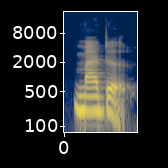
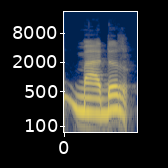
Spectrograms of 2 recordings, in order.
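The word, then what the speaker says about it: mutter: Next, मैटर. मैटर, here MUTTR, it's not matter, it's matter. You have to pronounce matter. D you have to pronounce here instead of T.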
